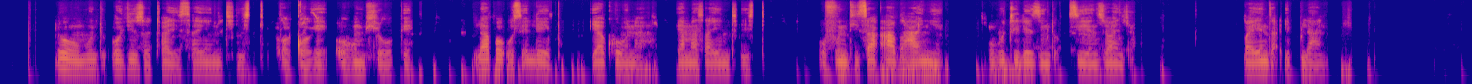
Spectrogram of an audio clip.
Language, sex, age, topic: North Ndebele, female, 50+, health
